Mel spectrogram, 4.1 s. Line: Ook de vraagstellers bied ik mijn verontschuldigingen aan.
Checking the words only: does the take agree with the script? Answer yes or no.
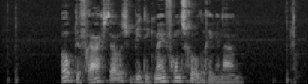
yes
